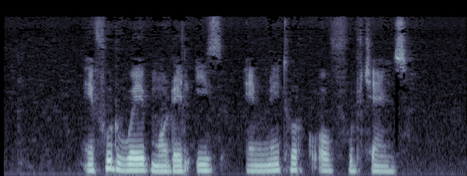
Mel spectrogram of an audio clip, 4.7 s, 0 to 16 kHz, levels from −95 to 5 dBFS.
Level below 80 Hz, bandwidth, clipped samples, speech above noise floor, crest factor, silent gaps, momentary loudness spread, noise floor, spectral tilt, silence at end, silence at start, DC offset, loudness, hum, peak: -52 dBFS; 11.5 kHz; under 0.1%; 38 dB; 18 dB; none; 12 LU; -61 dBFS; -6 dB/octave; 0.6 s; 0.85 s; under 0.1%; -25 LUFS; none; -6 dBFS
